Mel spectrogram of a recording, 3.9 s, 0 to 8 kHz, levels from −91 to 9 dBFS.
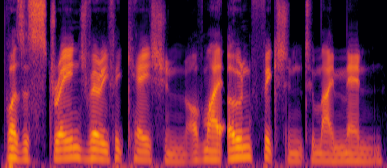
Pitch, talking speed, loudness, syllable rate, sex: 100 Hz, 170 wpm, -19 LUFS, 4.6 syllables/s, male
